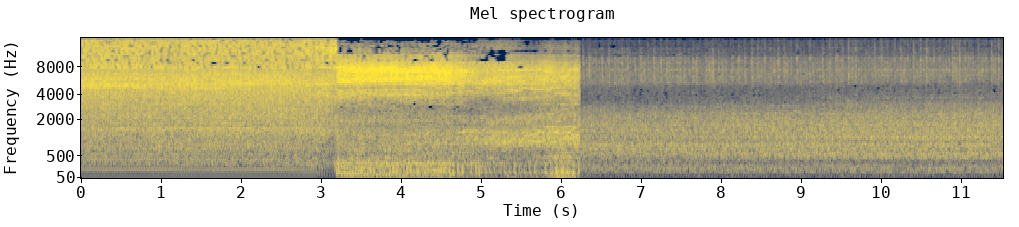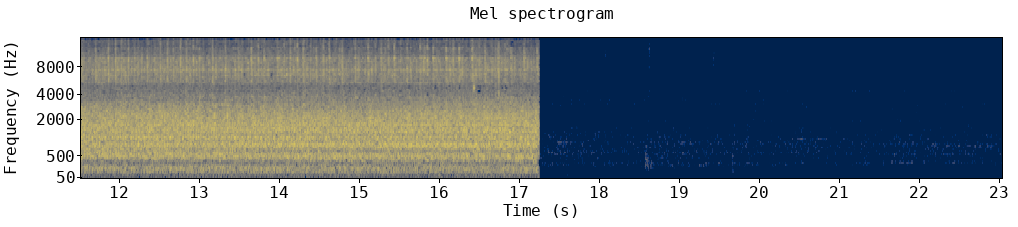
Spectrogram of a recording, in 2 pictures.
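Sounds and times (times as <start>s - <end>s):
sawmill engine idling: 0.0s - 17.3s.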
